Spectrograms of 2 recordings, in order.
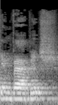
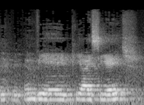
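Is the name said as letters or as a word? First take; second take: word; letters. First: The name is said as one word. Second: The name is spelled out letter by letter. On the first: "which is the way I tend to say it" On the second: "spell it out, right, letter by letter"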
